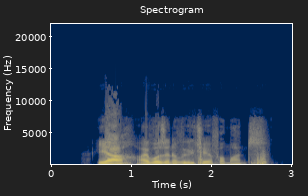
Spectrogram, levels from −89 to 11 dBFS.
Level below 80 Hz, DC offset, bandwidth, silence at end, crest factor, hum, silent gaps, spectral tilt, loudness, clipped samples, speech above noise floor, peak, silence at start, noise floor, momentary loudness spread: -52 dBFS; under 0.1%; 12 kHz; 0.3 s; 16 dB; none; none; -6.5 dB/octave; -16 LUFS; under 0.1%; 48 dB; 0 dBFS; 0.6 s; -64 dBFS; 15 LU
